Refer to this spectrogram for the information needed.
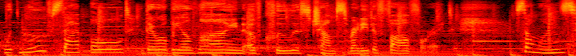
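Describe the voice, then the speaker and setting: A woman's voice: medium pitch, a little slow, music in the background, close to an everyday voice. Woman acting a cocky, sardonic game crew boss. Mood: teasing. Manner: sardonic, breezy.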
